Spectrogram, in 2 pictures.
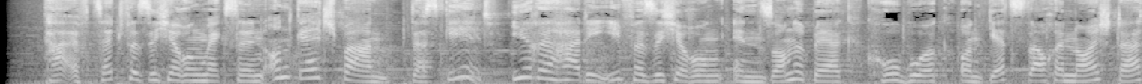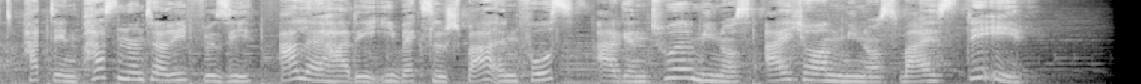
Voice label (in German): Spot Versicherung; HDI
